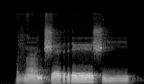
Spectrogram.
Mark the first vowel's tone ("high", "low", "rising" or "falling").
low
